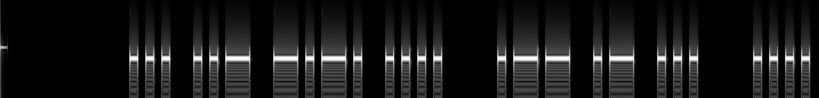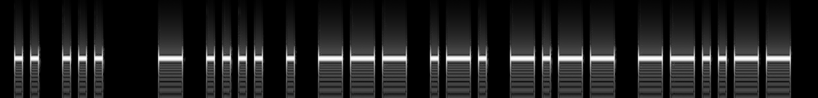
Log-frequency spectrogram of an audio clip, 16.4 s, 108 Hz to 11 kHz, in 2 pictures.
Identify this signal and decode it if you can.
Morse code, heard as a keyed tone, about 15 wpm, 700 Hz. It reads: SUCH WAS HIS THEORY,
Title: Sentences from Top 1000 Words - Review Part 4 - 15wpm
